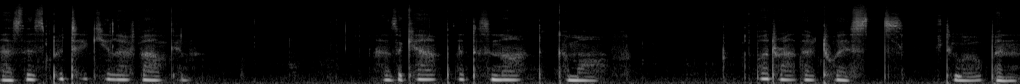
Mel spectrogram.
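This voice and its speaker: Whispering soft-spoken and somewhat breathy, a woman talks at a very slow pace with very even loudness and long, frequent pauses. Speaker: perfume counter consultant (role play). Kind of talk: ASMR role play, perfume store consultant talking to a customer. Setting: ASMR recording with bottle, tapping and spraying sounds. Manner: soft-spoken, whispered.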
